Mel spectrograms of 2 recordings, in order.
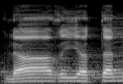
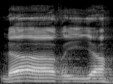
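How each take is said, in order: First: The word ends with a t sound and vowel. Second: The word ends in a silent h sound. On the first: The reader continues into the next word. "കൂട്ടി ഓതി പോകണമെങ്കിലോ" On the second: The reader stops on this word. "അവിടെ നിർത്തുകയാണെങ്കിൽ ലാഗിയ ഹാഇനെ സുക്കൂൻ ചെയ്യണം"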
